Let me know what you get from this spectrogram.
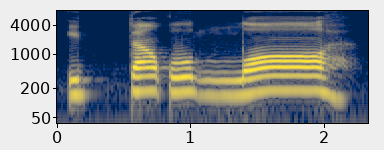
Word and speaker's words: ittaqullah: If we have a fatha or a dhamma sound before the word Allah, the letter lam must be pronounced heavily, like ittaqullah with full mouth. Ittaqullah.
